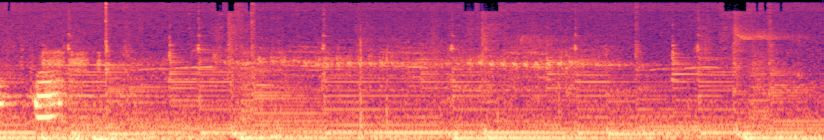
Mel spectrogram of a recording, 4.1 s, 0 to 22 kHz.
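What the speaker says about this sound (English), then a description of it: "Finally, 30 minutes after legal shooting light, we heard the first gobble" A wild turkey gobbles in the morning during a spring hunt, one rattling gobble early on, followed by a quiet outdoor background with faint birdsong.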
